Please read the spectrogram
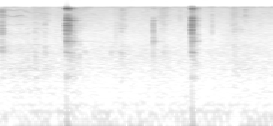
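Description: Two faint metallic clicks about a second apart, with a few fainter ticks, as a steel clamp bolt is handled and threaded into the yoke of a Clampseal globe valve.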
